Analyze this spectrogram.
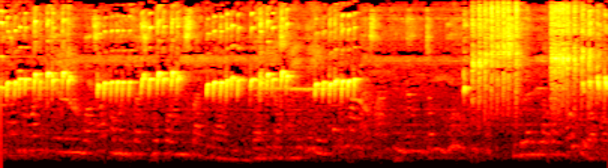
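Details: Greater green leafbird giving repeated trilled phrases of rapid, even notes at a steady pitch, about one per second. A burst of harsher, scratchy chatter follows, with a low human voice murmuring underneath.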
